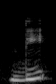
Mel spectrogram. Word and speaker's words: the: तो अगर स्वर वन से हो रहा है, यहाँ पे वॉवल है, तो यहाँ पे क्या लगाएंगे हम, दी एप्पल।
